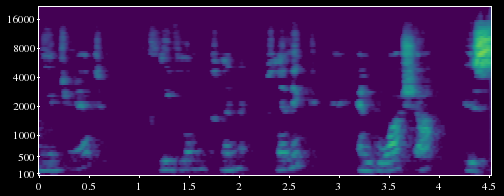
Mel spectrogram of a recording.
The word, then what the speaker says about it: Guasha: If that's something that you'd like to search for on the internet, Cleveland Clinic and Guasha is spelled Gu U A S H A.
